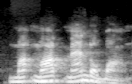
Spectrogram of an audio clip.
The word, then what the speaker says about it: Mandelbaum: Mandelbaum. Pronounce my fucking name right.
